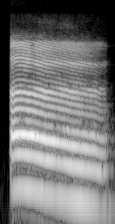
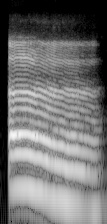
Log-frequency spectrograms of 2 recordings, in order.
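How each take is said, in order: The two takes are said the same way.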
